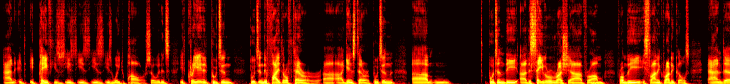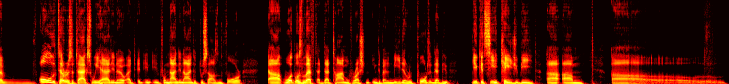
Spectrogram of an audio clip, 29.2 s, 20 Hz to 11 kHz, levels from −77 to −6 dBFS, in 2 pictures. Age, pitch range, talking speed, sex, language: 50-69, 125-150 Hz, 160 wpm, male, English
